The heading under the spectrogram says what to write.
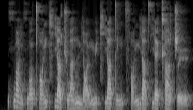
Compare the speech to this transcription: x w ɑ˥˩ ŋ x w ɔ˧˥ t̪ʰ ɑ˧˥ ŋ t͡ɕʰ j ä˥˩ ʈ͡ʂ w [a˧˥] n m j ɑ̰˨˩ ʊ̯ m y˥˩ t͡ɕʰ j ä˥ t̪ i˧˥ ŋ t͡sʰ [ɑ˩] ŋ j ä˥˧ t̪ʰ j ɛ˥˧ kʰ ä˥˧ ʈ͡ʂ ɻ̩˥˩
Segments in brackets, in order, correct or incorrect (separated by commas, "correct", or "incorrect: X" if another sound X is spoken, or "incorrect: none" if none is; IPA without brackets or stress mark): correct, incorrect: ɑ˧˥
